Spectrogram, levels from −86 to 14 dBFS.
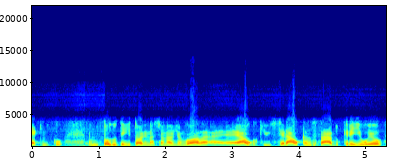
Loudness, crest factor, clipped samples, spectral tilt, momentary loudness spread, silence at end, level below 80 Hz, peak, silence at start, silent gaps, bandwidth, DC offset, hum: -15 LUFS; 16 dB; under 0.1%; -7.5 dB/octave; 14 LU; 0 s; -50 dBFS; 0 dBFS; 0 s; none; 4.8 kHz; under 0.1%; none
